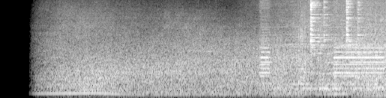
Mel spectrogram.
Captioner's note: traffic hums and honks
